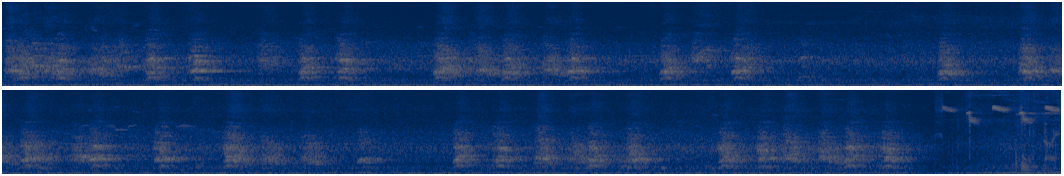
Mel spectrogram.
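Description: Many dogs bark continuously, overlapping one another in a busy, echoing chorus with frequent sharp yips, as if in a large kennel room, with a steady background hum underneath.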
